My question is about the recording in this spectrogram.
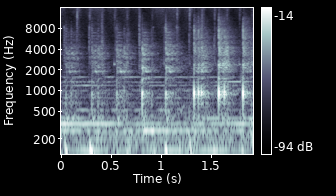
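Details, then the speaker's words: Tap test with microphone held close on an old split, cracked carbon bike frame: quick metal taps about four a second give a hollow, rattly click over the crack, versus a duller tone on sound carbon. "so you can do a tap test on this I'll just put my microphone nearer so you can hear the difference it makes on when you actually hit the crack"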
